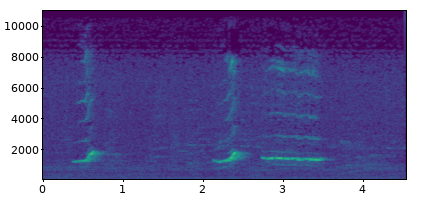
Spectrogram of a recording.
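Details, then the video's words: Parrot making different sounds: two short rising whistles, then a longer steady whistled note, over a low indoor hum. "Parrot making different sound"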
